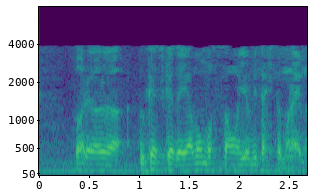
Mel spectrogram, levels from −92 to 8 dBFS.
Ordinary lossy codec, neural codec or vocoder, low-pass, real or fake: AAC, 16 kbps; none; 7.2 kHz; real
